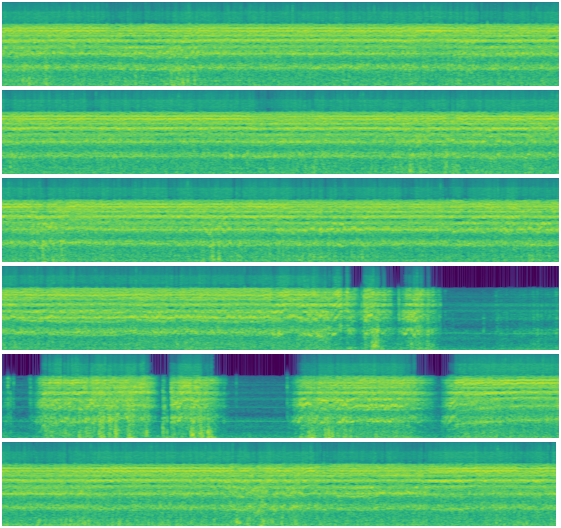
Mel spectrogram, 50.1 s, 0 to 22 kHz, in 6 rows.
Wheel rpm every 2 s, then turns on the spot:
240, 230, 230, 230, 230, 230, 230, 230, 230, 240, 230, 230, 220, 220, 210, 80, 20, 160, 70, 150, 170, 230, 230, 220, 230.
none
